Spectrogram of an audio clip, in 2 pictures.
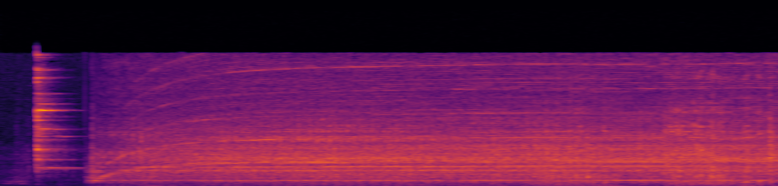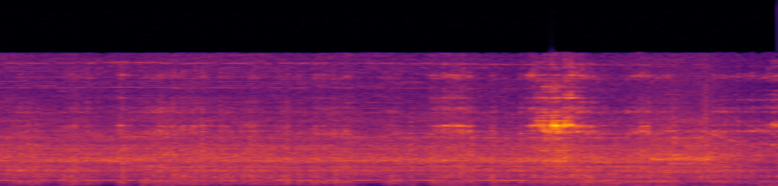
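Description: Electric hand mixer switched on about half a second in and running steadily, its beaters whipping egg whites in a glass bowl, with one steady tone in the motor's hum. The whites are past frothy but not yet at soft peaks, with superfine sugar being added a spoonful at a time.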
